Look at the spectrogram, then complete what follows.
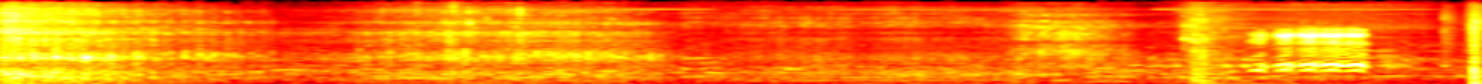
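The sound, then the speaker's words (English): A goat lets out a single wavering, quavering bleat near the end, fairly loud, following several seconds of muffled background rumble and indistinct voices. “You've gassed that goat!”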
